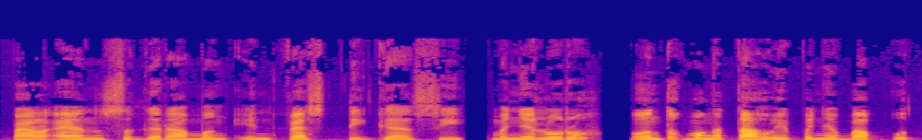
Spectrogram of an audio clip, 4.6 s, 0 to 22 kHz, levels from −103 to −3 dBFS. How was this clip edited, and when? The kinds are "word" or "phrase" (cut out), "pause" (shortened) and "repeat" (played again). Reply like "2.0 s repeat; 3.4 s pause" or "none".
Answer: none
